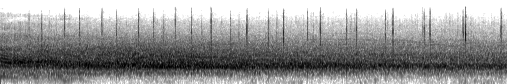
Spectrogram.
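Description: Wrestling fans cheer at WrestleMania, a loud, continuous crowd roar that holds an even level throughout, with sharp, brief crackles scattered across the top.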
